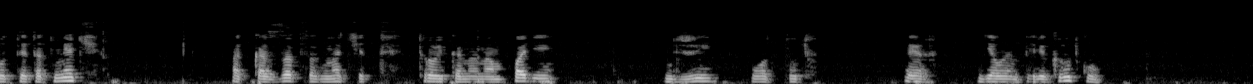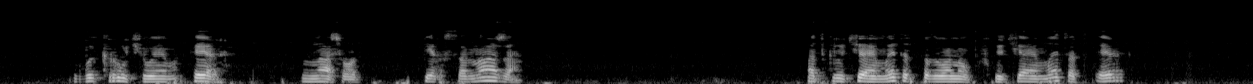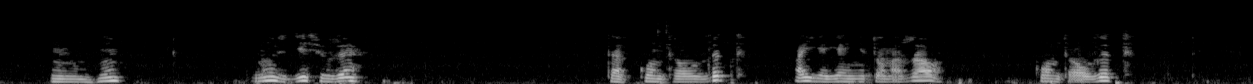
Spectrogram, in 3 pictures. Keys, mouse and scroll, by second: 0.0 shift+click, 0.9 shift+click, 1.6 middle click, 4.8 KP_3, 6.3 g, 9.0 r, 11.3-11.9 scroll down 2, 13.0 shift+click, 14.4 r, 20.8 shift+click, 22.4 shift+click, 23.4 r, 25.7 middle click, 29.4 click, 32.1 ctrl+a, 35.7 ctrl+z.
